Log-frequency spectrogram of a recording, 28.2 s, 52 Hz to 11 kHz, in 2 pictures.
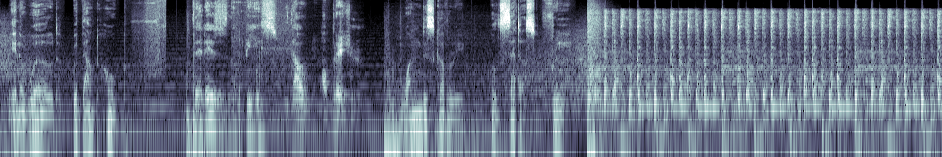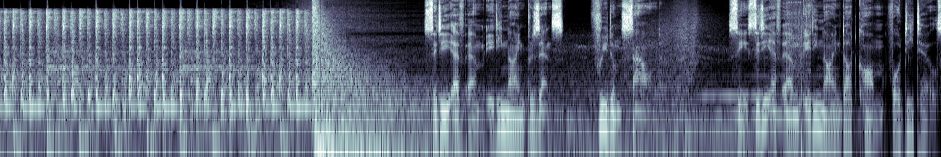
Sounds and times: Speech: 0.0 - 1.9, 2.8 - 5.4, 6.0 - 8.6, 20.5 - 24.1, 25.1 - 28.2
Music: 0.0 - 27.4.

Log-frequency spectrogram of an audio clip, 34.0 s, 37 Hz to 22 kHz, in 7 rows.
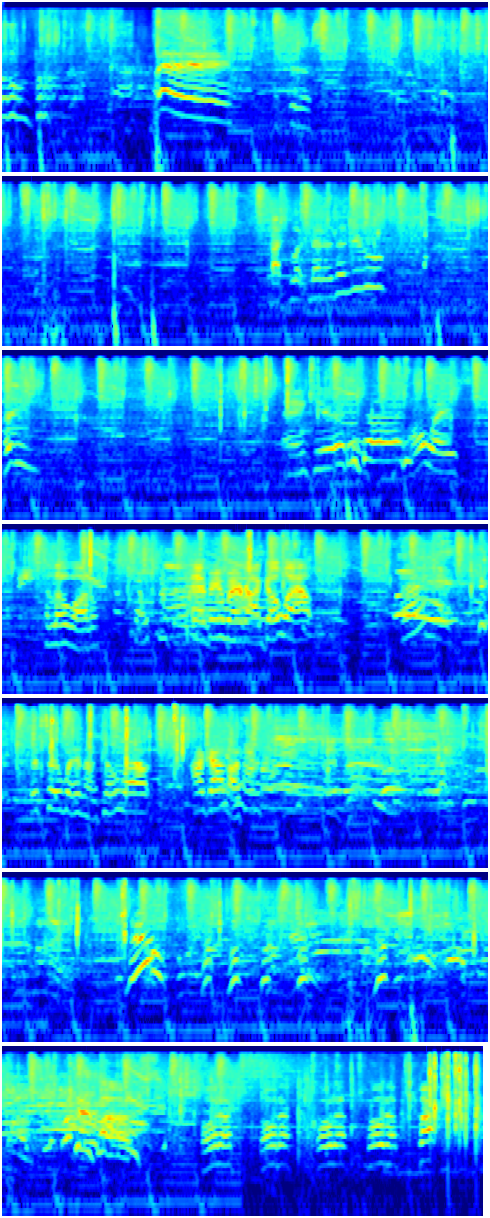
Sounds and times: Music: 0.0 - 33.9.

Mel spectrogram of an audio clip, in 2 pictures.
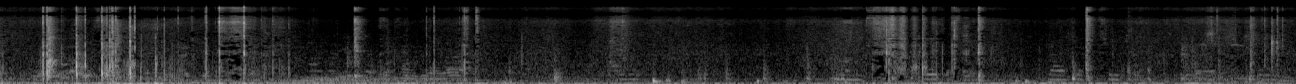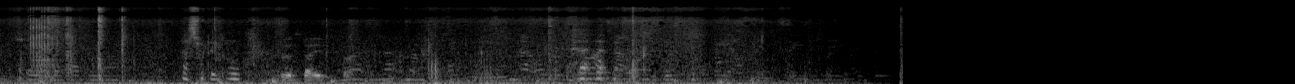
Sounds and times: Speech: 8.3 - 22.0.

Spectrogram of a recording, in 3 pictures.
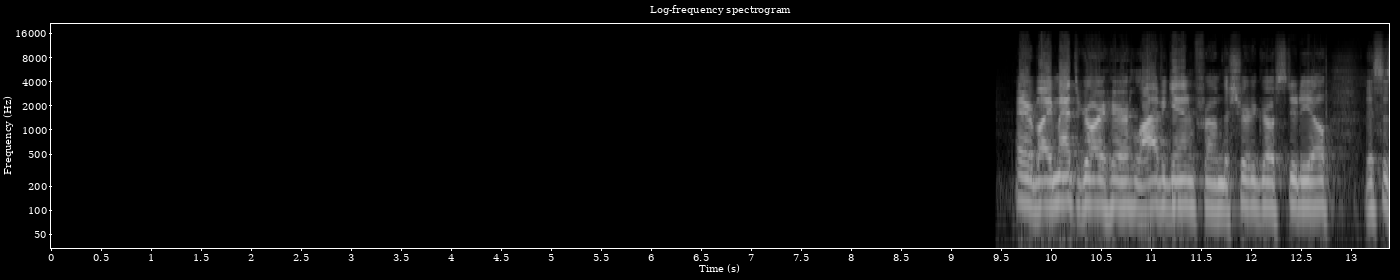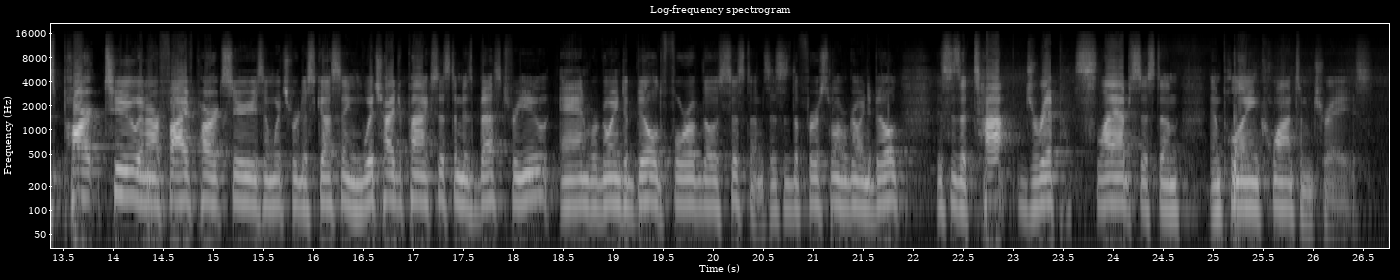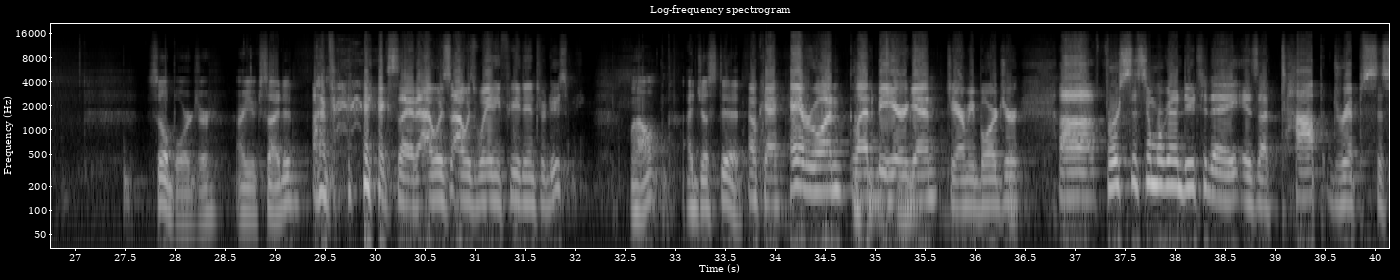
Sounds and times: Speech: 9.6 - 26.6, 27.7 - 40.1.

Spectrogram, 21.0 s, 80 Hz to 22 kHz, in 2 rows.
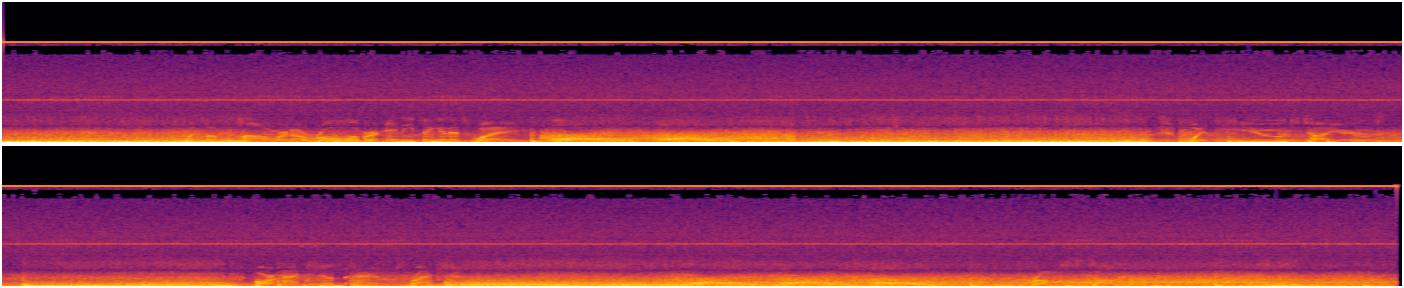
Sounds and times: Music: 0.0 - 21.0
Speech: 1.4 - 4.0, 8.6 - 10.4, 12.2 - 14.3, 18.1 - 19.0.

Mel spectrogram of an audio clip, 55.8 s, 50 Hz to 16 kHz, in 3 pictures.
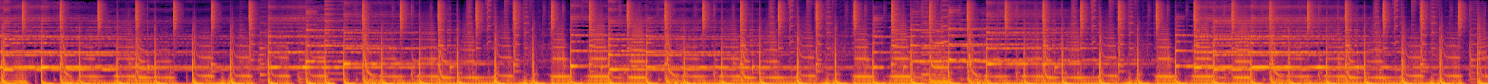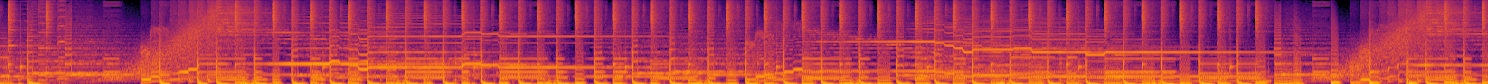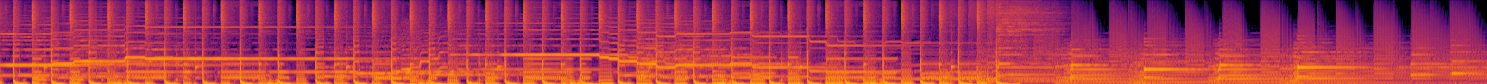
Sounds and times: Electronica: 0.0 - 55.7.

